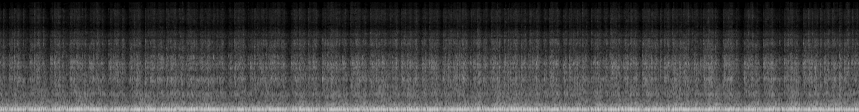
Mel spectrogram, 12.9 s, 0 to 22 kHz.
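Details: 2007 Shelby GT500 supercharged V8 with newly installed L&M NSR camshafts, Venomous Tuning tune: deep loping idle with choppy uneven beat and strong low rumble, pulling clean on revs. Normal cammed idle.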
